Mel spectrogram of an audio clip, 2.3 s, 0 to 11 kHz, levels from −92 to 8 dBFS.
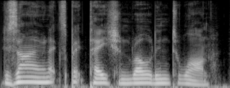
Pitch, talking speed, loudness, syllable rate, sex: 120 Hz, 155 wpm, -16 LUFS, 6.4 syllables/s, male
